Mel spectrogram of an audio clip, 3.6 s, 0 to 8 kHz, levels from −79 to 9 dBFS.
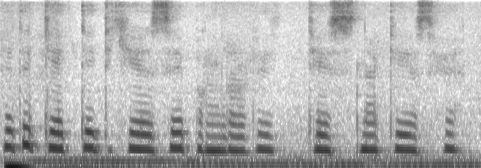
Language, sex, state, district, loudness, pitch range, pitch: Nagamese, female, Nagaland, Dimapur, -20 LUFS, 225-245 Hz, 235 Hz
